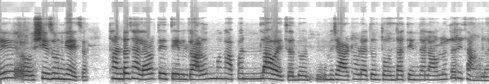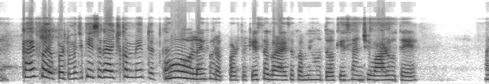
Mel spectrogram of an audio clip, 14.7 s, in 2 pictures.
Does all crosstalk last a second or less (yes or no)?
yes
